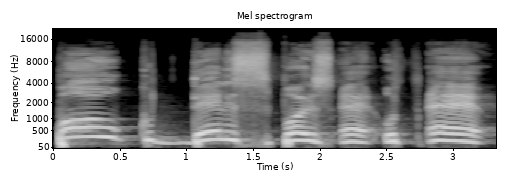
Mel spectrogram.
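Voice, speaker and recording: A man's voice: high-pitched, sing-song, very slow, darkish tone. A male preacher giving a conversational, emphatic sermon and joking with the congregation.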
